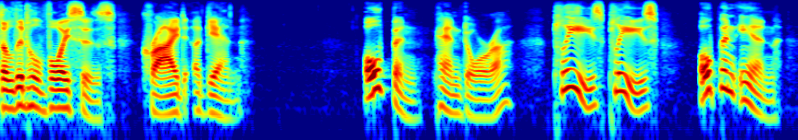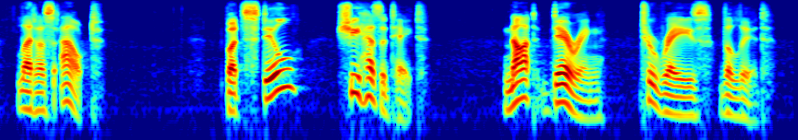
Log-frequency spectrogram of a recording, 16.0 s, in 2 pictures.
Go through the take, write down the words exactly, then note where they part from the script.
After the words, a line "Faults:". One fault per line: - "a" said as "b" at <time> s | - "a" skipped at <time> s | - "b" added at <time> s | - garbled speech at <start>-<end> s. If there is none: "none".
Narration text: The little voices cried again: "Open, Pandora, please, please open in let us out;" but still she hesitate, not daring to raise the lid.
The little voices cried again: "Open, Pandora, please, please open in let us out;" but still she hesitate, not daring to raise the lid.
Faults:
none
